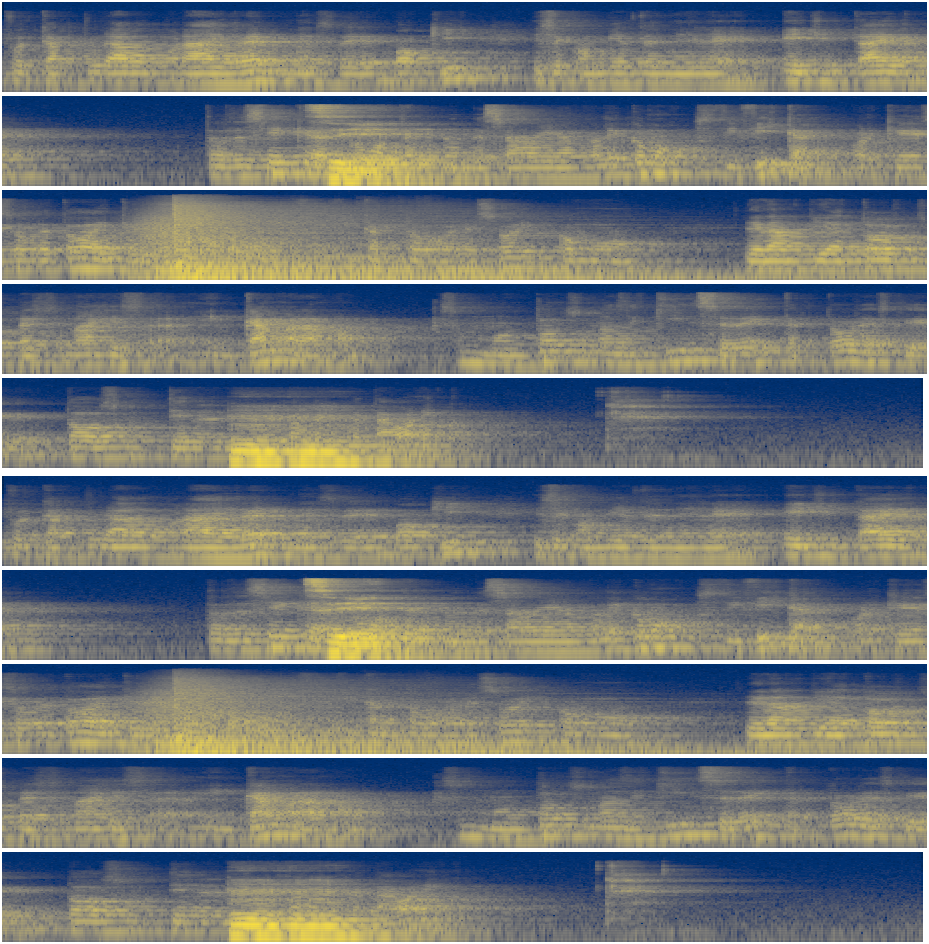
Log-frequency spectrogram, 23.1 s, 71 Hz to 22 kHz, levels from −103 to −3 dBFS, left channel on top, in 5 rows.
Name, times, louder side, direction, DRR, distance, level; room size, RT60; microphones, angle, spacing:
voice 1, 0.0-4.7 5.7-12.4 13.0-15.7 16.0-17.7 18.0-19.9 20.4-20.7, left 1 dB, 60° left, -2 dB, 2.1 m, -29 dB
voice 2, 6.2-6.5 19.6-20.3 21.5-21.9, right 2 dB, 50° right, 0 dB, 1.5 m, -16 dB
sound 1, 9.8-13.8, left 3 dB, 25° left, 0.5 m, -28 dB
13.0 x 8.2 x 3.3 m, 1.5 s
head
